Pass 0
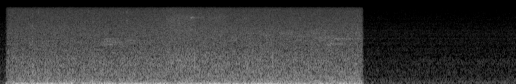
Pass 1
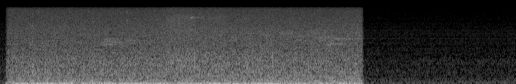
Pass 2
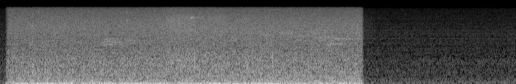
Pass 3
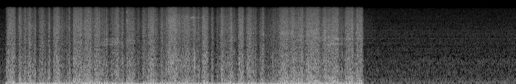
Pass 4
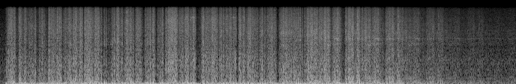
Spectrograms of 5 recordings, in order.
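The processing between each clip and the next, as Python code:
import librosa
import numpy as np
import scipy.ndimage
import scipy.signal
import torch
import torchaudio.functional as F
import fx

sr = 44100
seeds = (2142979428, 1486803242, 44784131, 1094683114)

y1 = x
y2 = fx.dynamic_eq(y1, sr, hz=6800.0, q=0.78, threshold_db=-41.0, ratio=4.0, max_db=4)
y2 = y2 * 10.0 ** (8.0 / 20.0)
y3 = fx.over_compress(y2, sr, threshold_db=-17.0, ratio=-0.5)
y3 = y3 * 10.0 ** (-3.0 / 20.0)
y4 = fx.echo_feedback(y3, sr, ms=405, feedback_pct=43, wet_db=-3.0)
y4 = fx.transformer_sat(y4, sr, knee_hz=110.0)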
